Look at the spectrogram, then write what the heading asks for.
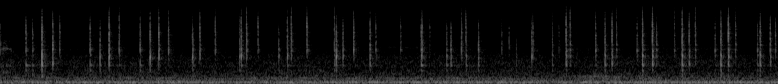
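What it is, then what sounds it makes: Clear plastic case. Long black nails tap rapidly on a small, clear, rigid plastic case holding white cotton pads, held in the hand. Quick, bright, dry clicks come in an irregular stream, each dying away almost at once, over a steady low rumble.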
